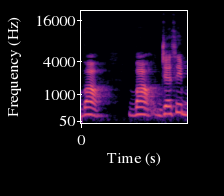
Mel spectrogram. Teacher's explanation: खा है, इसको बोलने में भी कोई दिक्कत नहीं होगी। लेकिन बा, जैसे ही बा को उच्चारित करेंगे तो दोनों लिप्स आपके एक दूसरे को टच करते हैं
